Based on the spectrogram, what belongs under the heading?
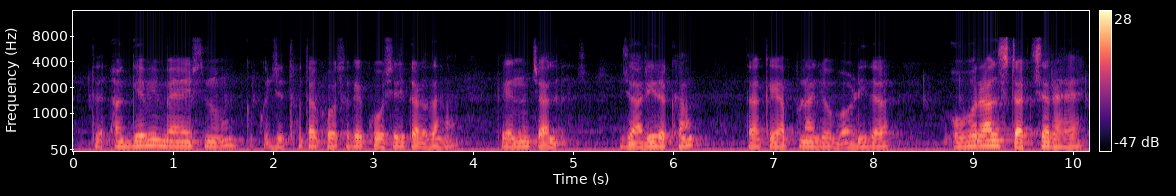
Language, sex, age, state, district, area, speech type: Punjabi, male, 60+, Punjab, Jalandhar, urban, spontaneous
